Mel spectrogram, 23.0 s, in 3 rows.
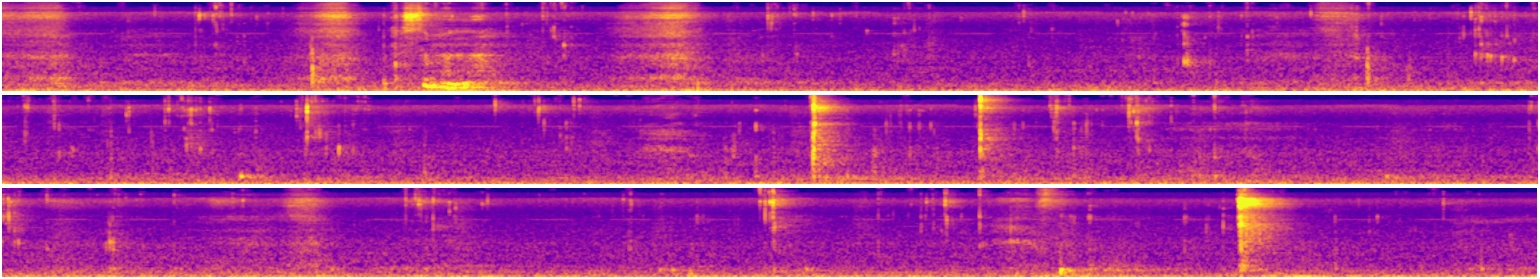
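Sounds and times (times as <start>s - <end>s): person chewing fish: 2.6s - 3.0s, 3.7s - 14.0s, 15.2s - 16.6s, 17.3s - 17.8s, 18.4s - 22.7s.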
